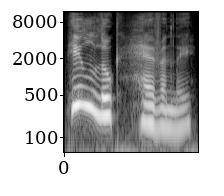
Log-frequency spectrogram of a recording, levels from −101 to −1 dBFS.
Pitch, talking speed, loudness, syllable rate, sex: 215 Hz, 135 wpm, -16 LUFS, 4.6 syllables/s, female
